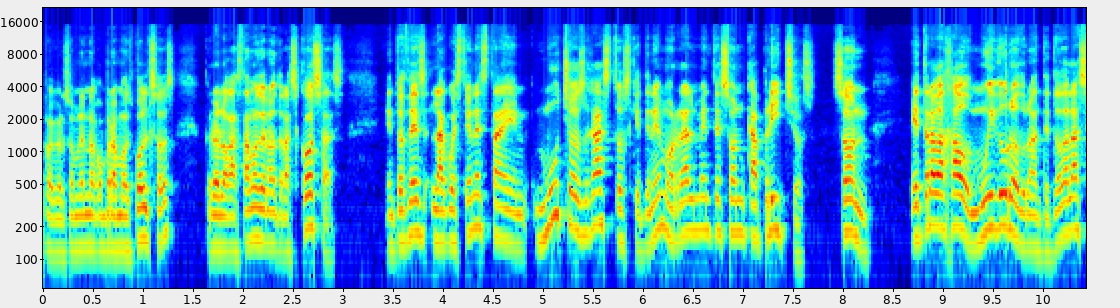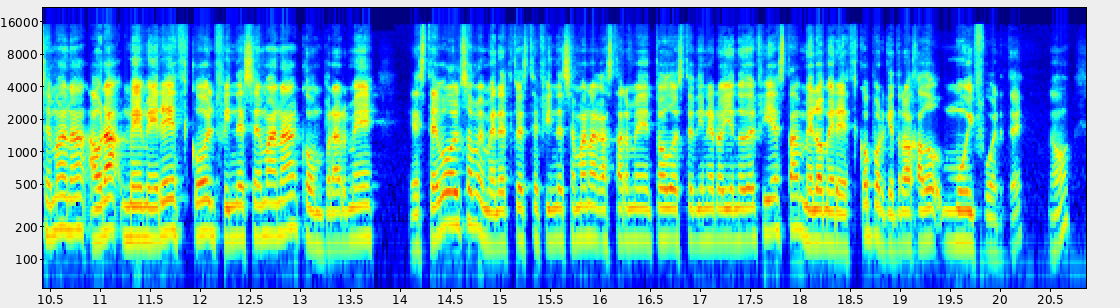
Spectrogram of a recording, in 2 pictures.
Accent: Barcelona, Catalonia, Spain; Yo nací en Barcelona y mis papás son de República Dominicana.

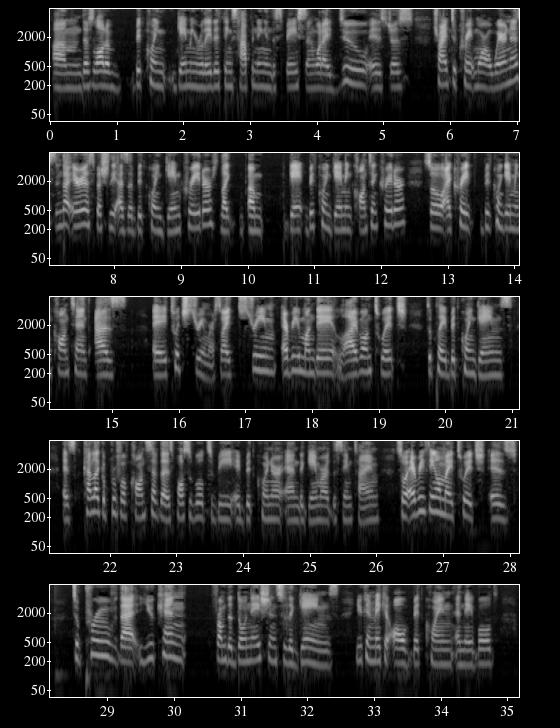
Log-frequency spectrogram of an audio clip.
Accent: Ankara, Turkey; born there; So I was born in Turkey, actually the capital of Turkey, which is Ankara.

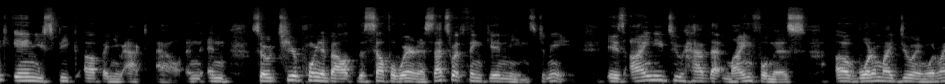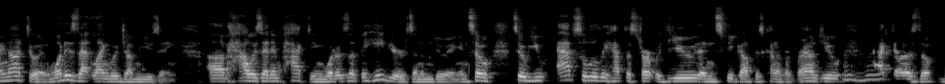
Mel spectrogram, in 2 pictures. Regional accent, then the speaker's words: Philadelphia, Pennsylvania, United States; now in Orlando, United States; I'm originally from the Philadelphia area

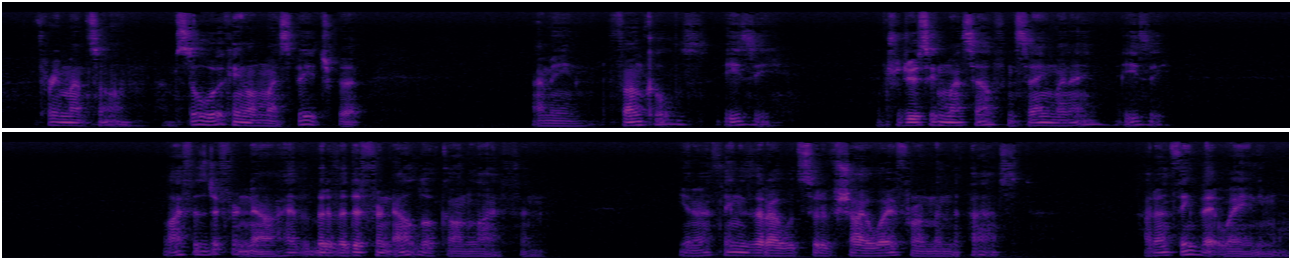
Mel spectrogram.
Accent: New Zealand; I'm from New Zealand

